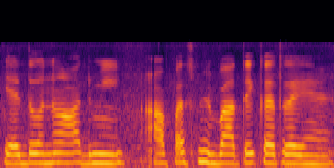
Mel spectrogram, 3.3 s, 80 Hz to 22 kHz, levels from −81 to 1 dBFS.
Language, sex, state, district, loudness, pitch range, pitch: Hindi, female, Haryana, Rohtak, -14 LUFS, 210-225 Hz, 215 Hz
